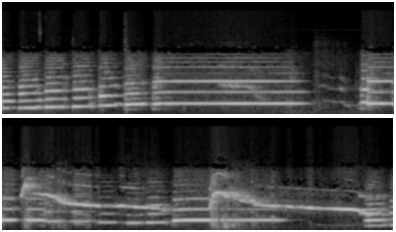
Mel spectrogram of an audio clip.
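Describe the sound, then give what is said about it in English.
Three dogs howl along with an alto saxophone, their wavering, sliding cries rising and falling over the sax's sustained notes, loud, with a brief pause midway. “Singing dogs.”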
